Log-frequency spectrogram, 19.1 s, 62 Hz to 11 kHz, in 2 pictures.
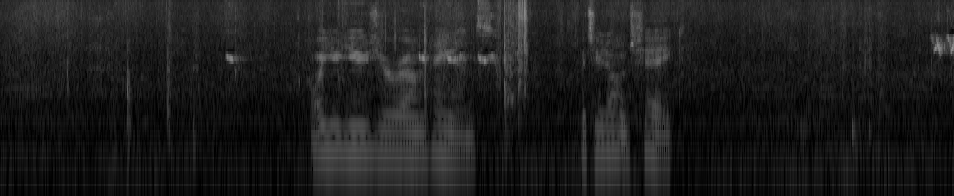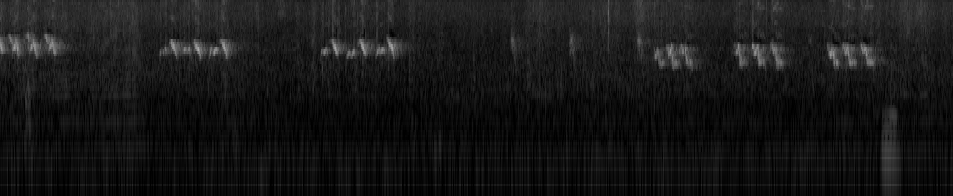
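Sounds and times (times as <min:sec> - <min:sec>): bees buzzing: 0:00.0 - 0:13.8
songbird singing: 0:02.2 - 0:02.6, 0:03.2 - 0:05.1, 0:09.2 - 0:10.3, 0:11.1 - 0:12.0, 0:12.6 - 0:18.6.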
